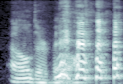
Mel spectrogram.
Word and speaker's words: Eldervale: So, Everdale? Just so you know, Eldervale.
